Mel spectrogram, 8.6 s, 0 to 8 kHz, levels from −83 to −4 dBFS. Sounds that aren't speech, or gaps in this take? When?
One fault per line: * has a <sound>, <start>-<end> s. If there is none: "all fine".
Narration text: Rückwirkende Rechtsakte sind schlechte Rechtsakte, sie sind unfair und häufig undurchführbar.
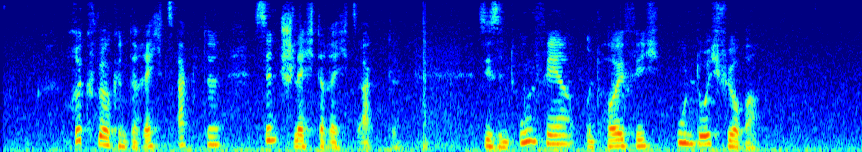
* has a thud, 4.2-4.6 s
